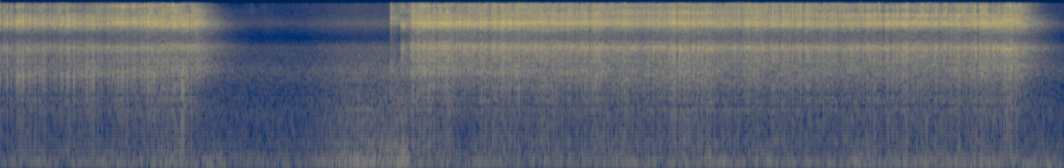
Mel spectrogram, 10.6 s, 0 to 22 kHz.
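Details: Short-arc MIG welding with .045 wire: steady frying crackle like bacon in a pan, with a short pause mid-run; normal, well-tuned short-circuit arc.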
